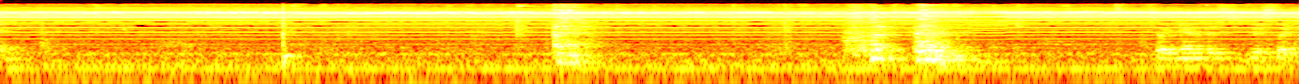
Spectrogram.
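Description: Steady electrical hum with a thin high whine, broken by a single click about a second and a half in and a brief voice sound a little past the middle.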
